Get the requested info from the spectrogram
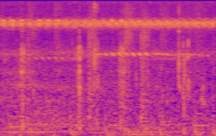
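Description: Insects chirring in a steady high-pitched drone, with scattered short clicks and a low hum beneath.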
